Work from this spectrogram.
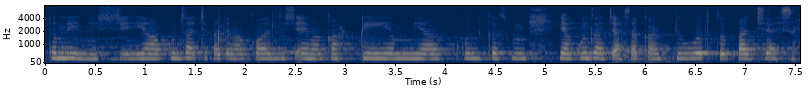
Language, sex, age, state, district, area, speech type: Kashmiri, other, 30-45, Jammu and Kashmir, Baramulla, urban, spontaneous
